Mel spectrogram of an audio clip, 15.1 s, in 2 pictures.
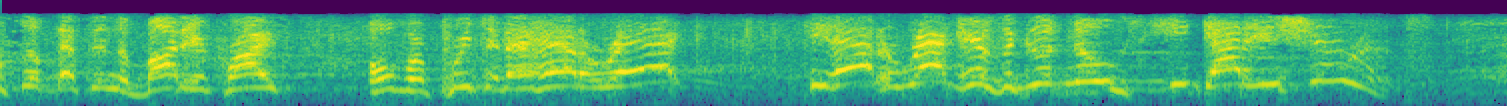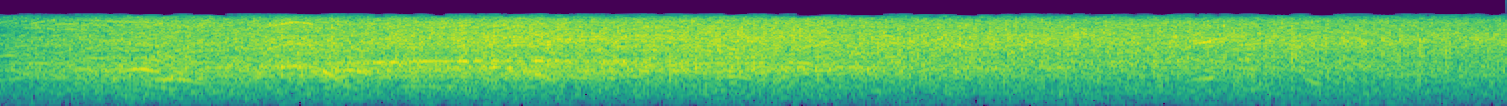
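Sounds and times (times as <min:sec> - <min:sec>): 
speech: 0:00.0 - 0:07.1
audience clapping: 0:07.6 - 0:15.0.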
